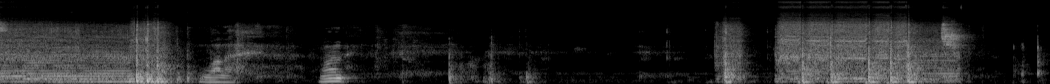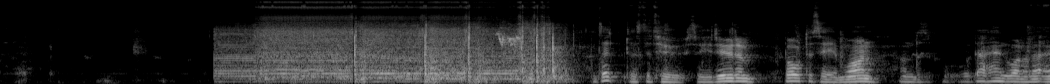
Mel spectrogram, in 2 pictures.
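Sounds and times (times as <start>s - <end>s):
cordless screw gun running: 0.0s - 1.7s, 7.2s - 9.7s, 12.6s - 16.2s.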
